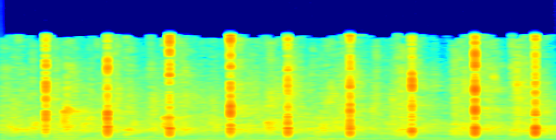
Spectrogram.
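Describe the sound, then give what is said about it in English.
A church audience claps for two pastors called up to the front. About nine sharp, evenly spaced claps follow a steady beat over a sustained tonal backdrop. “Keep it going. Come on now. Let's give them a hand.”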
